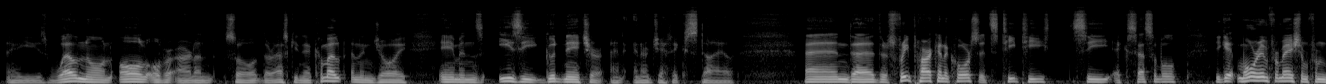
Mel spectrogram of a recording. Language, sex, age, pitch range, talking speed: English, male, 30-49, 90-120 Hz, 165 wpm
